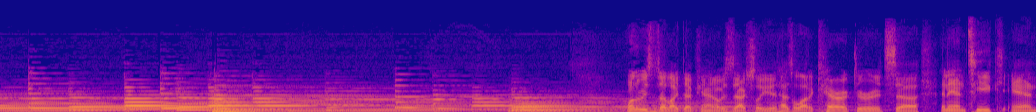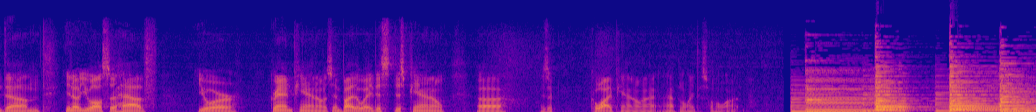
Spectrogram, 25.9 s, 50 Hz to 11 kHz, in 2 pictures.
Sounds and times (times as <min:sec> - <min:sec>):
Speech: 0:07.8 - 0:22.2.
